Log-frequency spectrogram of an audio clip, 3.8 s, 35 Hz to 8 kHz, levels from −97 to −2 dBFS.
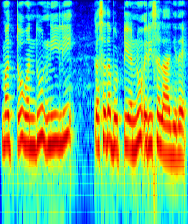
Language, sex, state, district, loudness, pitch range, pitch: Kannada, female, Karnataka, Bangalore, -13 LUFS, 230-255 Hz, 240 Hz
